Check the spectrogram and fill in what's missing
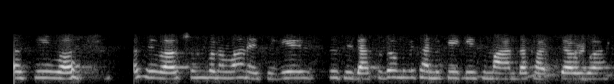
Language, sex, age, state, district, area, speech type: Punjabi, female, 18-30, Punjab, Barnala, urban, conversation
